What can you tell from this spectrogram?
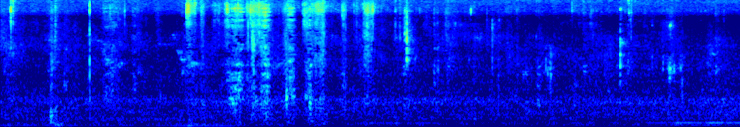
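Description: Faint crackling and crinkling with a few small clicks as a wrapped snack is handled and bitten, most of it in a short spell about two to three seconds in.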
